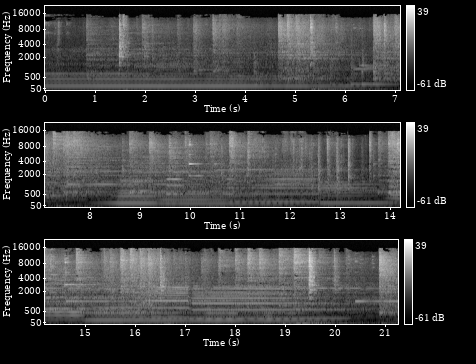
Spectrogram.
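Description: Free-jazz trio of tenor saxophone and clarinet playing long held notes that change pitch every few seconds, over scattered drum and cymbal strikes.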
